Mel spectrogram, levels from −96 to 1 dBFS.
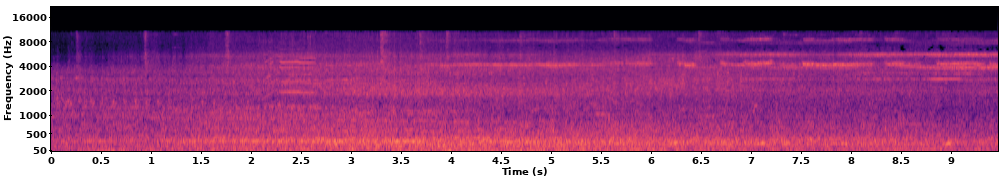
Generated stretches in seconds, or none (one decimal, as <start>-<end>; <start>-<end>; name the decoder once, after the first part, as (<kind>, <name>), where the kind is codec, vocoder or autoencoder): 4.6-6.7 (vocoder, Vocos)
